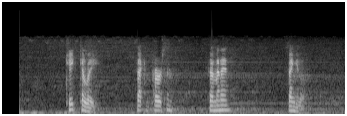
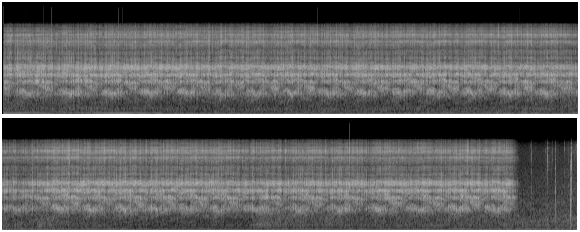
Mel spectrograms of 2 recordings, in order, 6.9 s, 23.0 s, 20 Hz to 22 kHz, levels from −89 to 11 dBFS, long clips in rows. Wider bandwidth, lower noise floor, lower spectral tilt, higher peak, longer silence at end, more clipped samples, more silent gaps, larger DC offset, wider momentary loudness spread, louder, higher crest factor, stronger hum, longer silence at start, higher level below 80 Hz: second, 6.4 kHz vs 10.5 kHz; about the same, -43 dBFS vs -45 dBFS; first, -4 dB/octave vs 3.5 dB/octave; about the same, 0 dBFS vs 0 dBFS; first, 0.45 s vs 0 s; neither; neither; second, under 0.1% vs 0.4%; first, 24 LU vs 3 LU; about the same, -16 LUFS vs -17 LUFS; about the same, 20 dB vs 20 dB; neither; first, 0.35 s vs 0 s; first, -42 dBFS vs -56 dBFS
